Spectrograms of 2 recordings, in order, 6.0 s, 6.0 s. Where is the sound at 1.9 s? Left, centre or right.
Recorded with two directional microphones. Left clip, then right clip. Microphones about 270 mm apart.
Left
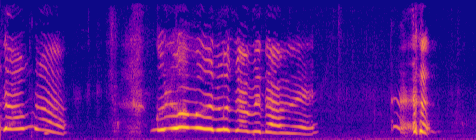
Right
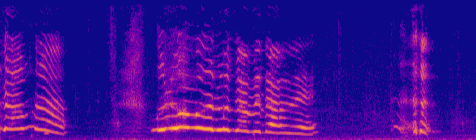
Left.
